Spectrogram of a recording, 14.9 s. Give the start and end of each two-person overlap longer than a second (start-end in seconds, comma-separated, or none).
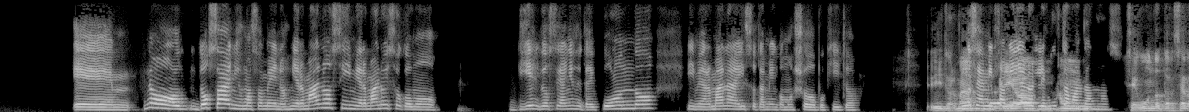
12.1-14.0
